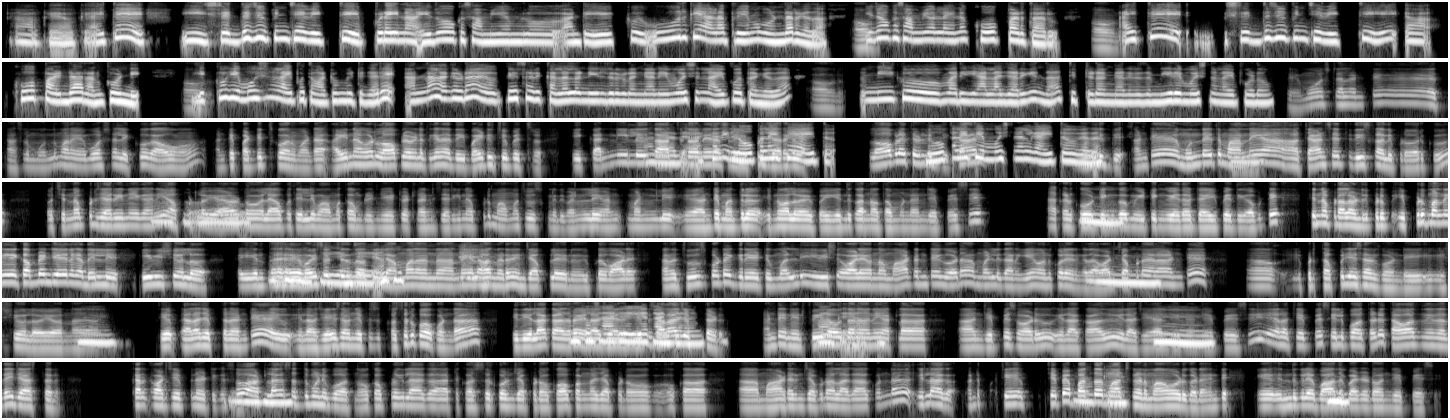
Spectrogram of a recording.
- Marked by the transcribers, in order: other background noise; in English: "ఎమోషనల్"; in English: "ఆటోమేటిక్‌గా"; giggle; in English: "ఎమోషనల్"; in English: "ఎమోషనల్"; in English: "ఎమోషనల్"; in English: "ఎమోషనల్"; in English: "ఎమోషనల్‌గ"; in English: "చాన్స్"; in English: "కంప్లెయింట్"; in English: "ఇన్వాల్వ్"; in English: "కంప్లెయింట్"; giggle; giggle; in English: "గ్రేట్"; in English: "ఫీల్"; in English: "సో"; tapping
- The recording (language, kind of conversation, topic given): Telugu, podcast, మీ జీవితంలో చిన్న శ్రద్ధ చూపించిన వ్యక్తి గురించి మీరు ఒక చిన్న కథ చెప్పగలరా?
